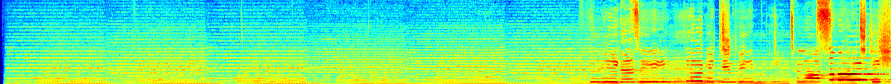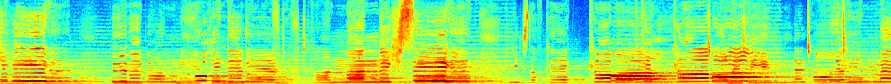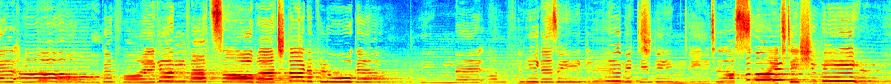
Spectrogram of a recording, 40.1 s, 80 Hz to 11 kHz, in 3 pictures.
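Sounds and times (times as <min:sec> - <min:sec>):
soprano and alto singing together: 0:08.8 - 0:40.0.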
